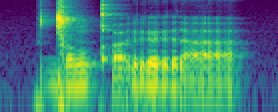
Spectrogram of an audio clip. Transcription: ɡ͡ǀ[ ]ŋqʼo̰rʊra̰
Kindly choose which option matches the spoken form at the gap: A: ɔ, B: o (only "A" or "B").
A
